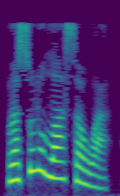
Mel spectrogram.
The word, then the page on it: rasulullah saw: Indonesian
